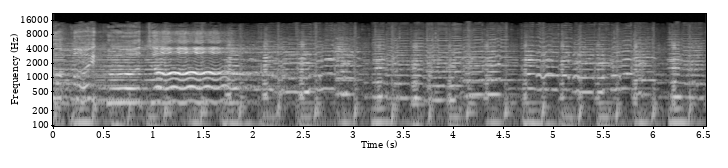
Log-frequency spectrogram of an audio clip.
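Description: Folk band music played live on violins, double bass, accordion and clarinet, over a steady bass beat. About a second in, one held note swings in a wide vibrato before the melody moves on.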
